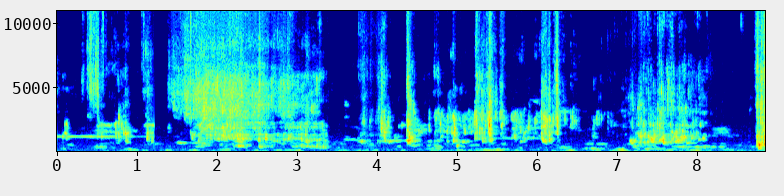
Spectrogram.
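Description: Squid being rinsed and scrubbed by hand in a basin of water for a Jaffna squid curry, with repeated splashes, drips and sloshing close by, busy in bursts and pausing briefly.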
